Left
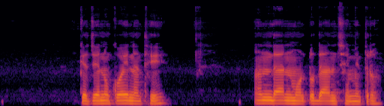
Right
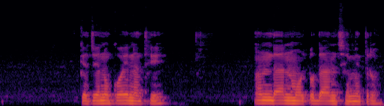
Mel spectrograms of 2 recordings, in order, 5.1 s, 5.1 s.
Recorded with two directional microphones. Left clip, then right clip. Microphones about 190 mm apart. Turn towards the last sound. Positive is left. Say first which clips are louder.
# left 7 dB
turn(degrees=30)  # may be behind; listen again after turning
